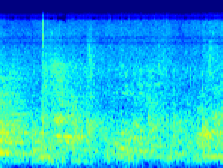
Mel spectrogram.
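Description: Dance footsteps on a wooden floor: high heels and shoes tapping and scuffing as a couple dances salsa, with one sharp heel tap about half a second in, over murmuring voices.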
